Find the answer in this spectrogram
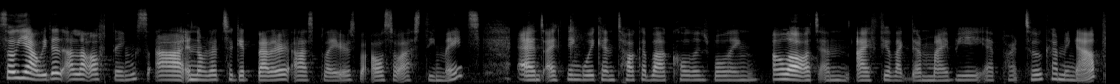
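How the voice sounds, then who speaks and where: In a Polish accent, a woman talks at medium pitch and a moderate pace with hardly any pauses. Her tone is bright and sharp, her intonation monotone and flat. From Poland. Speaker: podcast co-host, former college bowler. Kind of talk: casual chat.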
